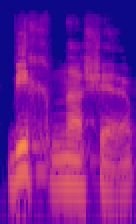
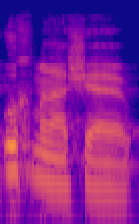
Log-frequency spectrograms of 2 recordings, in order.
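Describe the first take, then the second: First: The phrase begins with a 'v' consonant sound. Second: The phrase begins with an 'oo' vowel sound. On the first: The speaker calls it right. "is more correct. Vichnashe, which is a little bit harder to say" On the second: The speaker calls it wrong. "we've been mispronouncing it for years. We say Uchmanashe, which is grammatically incorrect"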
